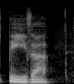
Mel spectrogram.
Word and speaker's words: Belvoir: this is England so it's beaver as in the little furry creatures that build dams in rivers my source is a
